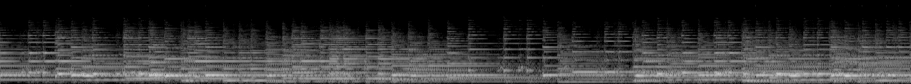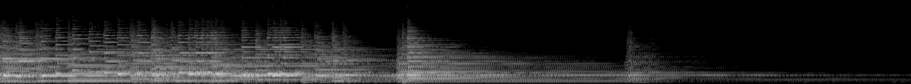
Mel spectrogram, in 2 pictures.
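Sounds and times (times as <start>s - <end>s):
harpsichord gigue in B flat: 0.0s - 13.7s.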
